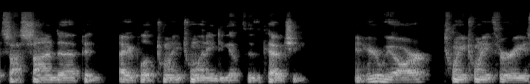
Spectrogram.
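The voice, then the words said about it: Slight regional accent. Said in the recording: “you both have a little bit of an accent, just a little bit ... loves your accent”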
